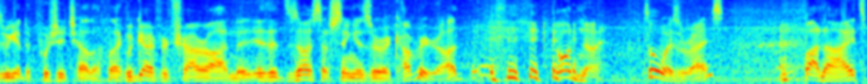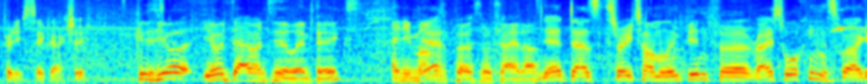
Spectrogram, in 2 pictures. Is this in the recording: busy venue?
yes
